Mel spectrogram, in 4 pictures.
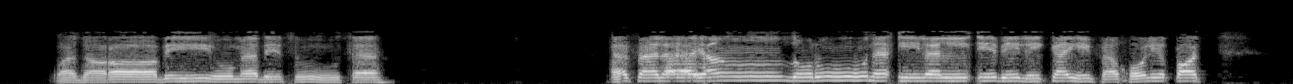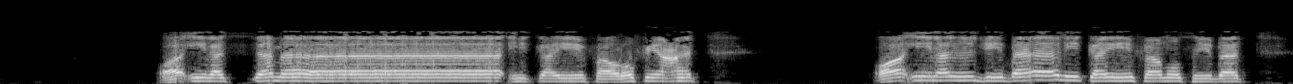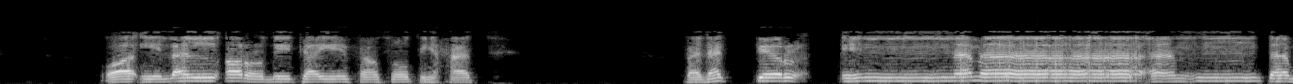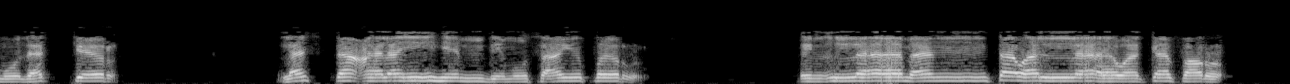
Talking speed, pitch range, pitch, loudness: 35 wpm, 115-160 Hz, 145 Hz, -13 LUFS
